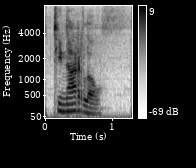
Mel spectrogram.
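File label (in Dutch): "Tynaarlo", Dutch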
